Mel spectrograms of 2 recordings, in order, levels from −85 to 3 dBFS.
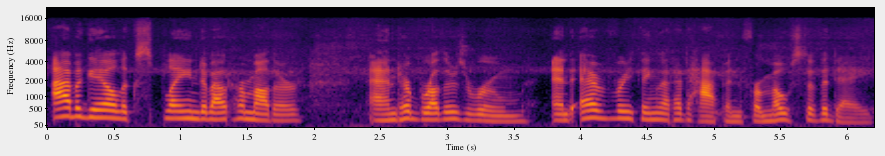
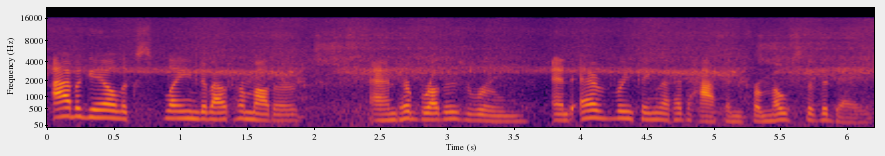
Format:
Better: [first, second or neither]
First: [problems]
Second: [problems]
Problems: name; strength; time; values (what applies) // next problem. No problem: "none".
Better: first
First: hiss; faint; throughout; 20 dB below the speech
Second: hiss; loud; throughout; 5 dB below the speech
